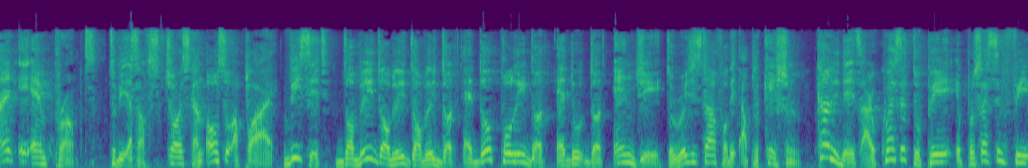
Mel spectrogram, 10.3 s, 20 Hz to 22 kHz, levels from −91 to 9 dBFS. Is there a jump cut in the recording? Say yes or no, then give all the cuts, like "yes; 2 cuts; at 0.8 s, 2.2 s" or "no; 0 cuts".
yes; 1 cut; at 1.3 s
